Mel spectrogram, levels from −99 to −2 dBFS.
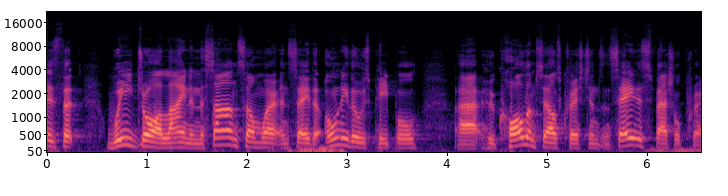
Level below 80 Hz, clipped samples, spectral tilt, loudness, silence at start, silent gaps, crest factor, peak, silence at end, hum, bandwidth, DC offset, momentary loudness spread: -56 dBFS; under 0.1%; -5.5 dB/octave; -31 LUFS; 0 s; none; 18 dB; -14 dBFS; 0 s; none; 10.5 kHz; under 0.1%; 12 LU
